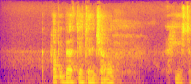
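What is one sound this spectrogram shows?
A man speaks calmly and close up.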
